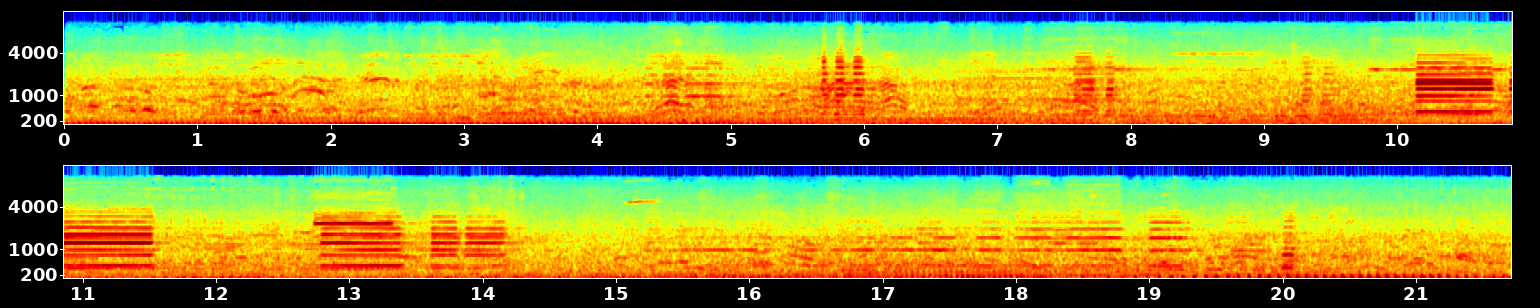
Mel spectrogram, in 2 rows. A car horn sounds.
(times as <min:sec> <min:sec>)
0:05.7 0:06.0, 0:07.3 0:07.9, 0:10.1 0:11.5, 0:12.7 0:14.2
